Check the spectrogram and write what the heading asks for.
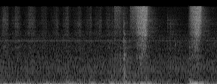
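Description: An eraser scrubbing back and forth on sketchbook paper to rub out pencil lines. Near the end a hand sweeps across the page with a brief swish, and there is a dull thump just before it finishes.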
